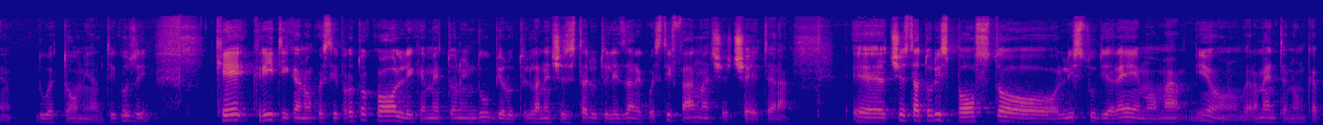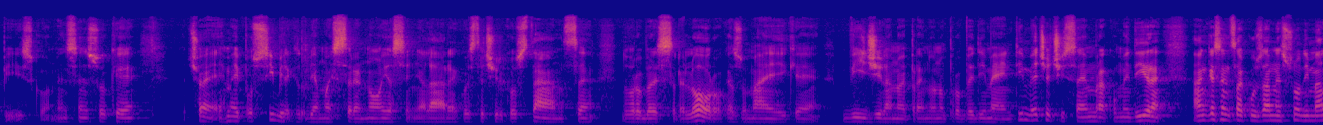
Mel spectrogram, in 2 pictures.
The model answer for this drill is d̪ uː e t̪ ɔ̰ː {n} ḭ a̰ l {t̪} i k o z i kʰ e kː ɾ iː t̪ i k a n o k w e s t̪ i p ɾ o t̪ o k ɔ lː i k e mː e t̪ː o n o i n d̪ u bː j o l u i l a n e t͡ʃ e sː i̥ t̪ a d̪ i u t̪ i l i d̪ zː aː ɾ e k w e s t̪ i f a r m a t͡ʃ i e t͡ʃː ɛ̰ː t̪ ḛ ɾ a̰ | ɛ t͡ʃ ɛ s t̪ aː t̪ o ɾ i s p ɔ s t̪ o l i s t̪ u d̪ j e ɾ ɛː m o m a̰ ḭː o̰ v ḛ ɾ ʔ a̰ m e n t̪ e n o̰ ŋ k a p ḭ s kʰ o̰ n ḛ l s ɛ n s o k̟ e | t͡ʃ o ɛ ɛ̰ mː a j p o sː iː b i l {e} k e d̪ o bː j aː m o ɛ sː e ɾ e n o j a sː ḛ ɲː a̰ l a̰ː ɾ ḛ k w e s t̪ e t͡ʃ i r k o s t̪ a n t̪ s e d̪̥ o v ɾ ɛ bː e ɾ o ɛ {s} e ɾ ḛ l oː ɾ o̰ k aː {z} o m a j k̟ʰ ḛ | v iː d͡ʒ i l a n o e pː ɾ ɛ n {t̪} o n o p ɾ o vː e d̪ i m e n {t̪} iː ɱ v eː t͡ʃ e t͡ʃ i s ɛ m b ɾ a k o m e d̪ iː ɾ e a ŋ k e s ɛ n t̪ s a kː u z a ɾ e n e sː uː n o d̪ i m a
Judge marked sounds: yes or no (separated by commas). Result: no, yes, yes, no, yes, no, yes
